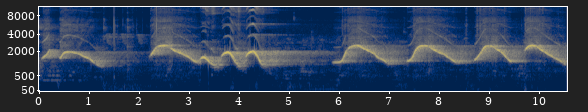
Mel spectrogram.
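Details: Hill myna whistling a run of clear notes, each swooping up then falling away, in bursts of three to four separated by short pauses; a person's exclamation comes just before.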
